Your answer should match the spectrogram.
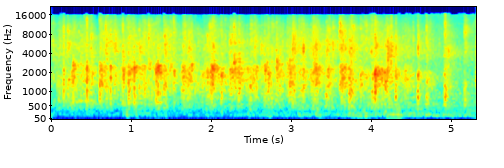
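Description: A church audience applauds to welcome a guest preacher with steady, dense clapping that holds at an even loudness throughout.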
